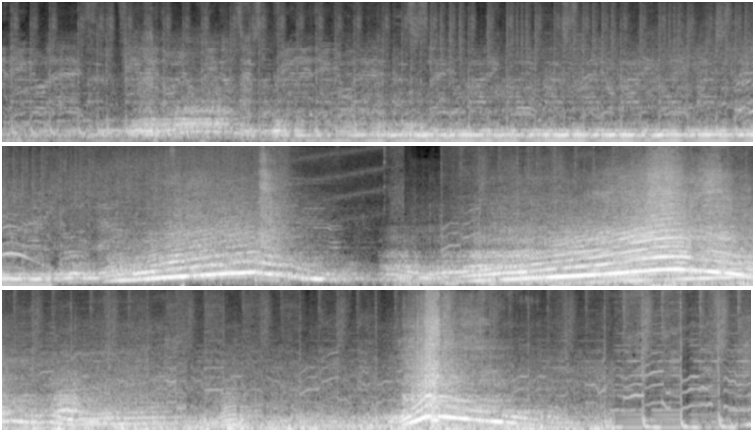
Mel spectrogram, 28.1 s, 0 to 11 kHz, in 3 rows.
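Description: A 3.6 VR6 six-cylinder engine in a Mk1 VW Citi Golf runs steadily, then revs hard three times. Each pull rises and falls in pitch as the car accelerates away and passes.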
